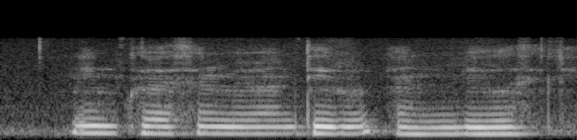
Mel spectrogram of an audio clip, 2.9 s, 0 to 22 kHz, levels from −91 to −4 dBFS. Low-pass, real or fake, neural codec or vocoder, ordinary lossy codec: 7.2 kHz; real; none; none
